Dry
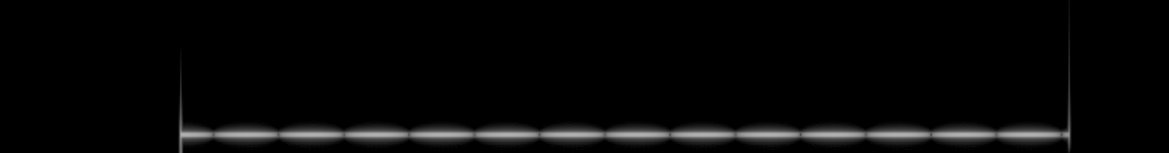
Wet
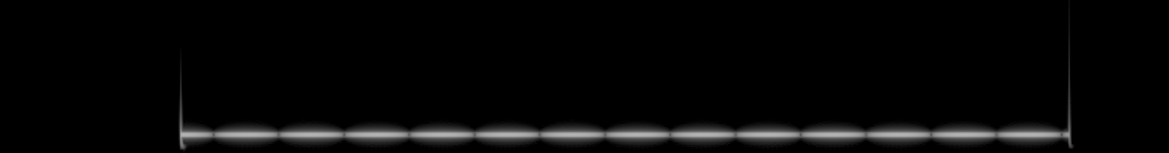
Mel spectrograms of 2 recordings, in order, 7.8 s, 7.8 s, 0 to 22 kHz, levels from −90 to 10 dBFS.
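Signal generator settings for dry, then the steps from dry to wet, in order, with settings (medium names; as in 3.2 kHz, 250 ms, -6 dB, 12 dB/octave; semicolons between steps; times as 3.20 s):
beating tones 482 Hz, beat 2.3 Hz, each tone -27 dBFS 5.92 s
steep high-pass 180 Hz 72 dB/octave; bass shelf 320 Hz +4 dB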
